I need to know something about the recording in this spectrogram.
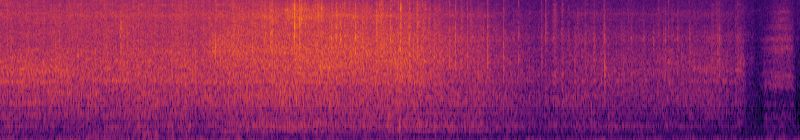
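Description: OO gauge model trains running along the track into the station, a steady rattle of wheels and motors that fades away over the last few seconds as the trains slow and stop at the platforms.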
